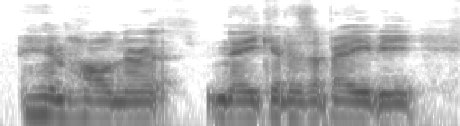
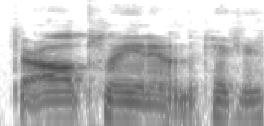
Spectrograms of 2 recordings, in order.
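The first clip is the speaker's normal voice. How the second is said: ordinary talk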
